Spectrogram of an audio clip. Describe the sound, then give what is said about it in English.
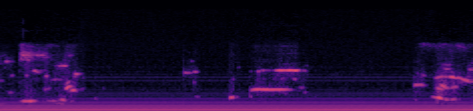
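A referee's whistle starting a wrestling match sounds in a few short, shrill blasts spread across the moment, over a steady low background hum, with no one talking. “Off the whistle, both wrestlers just kind of circling and part of the routine, just kind of feel your way into the match here, and don't try anything real risky right away.”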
